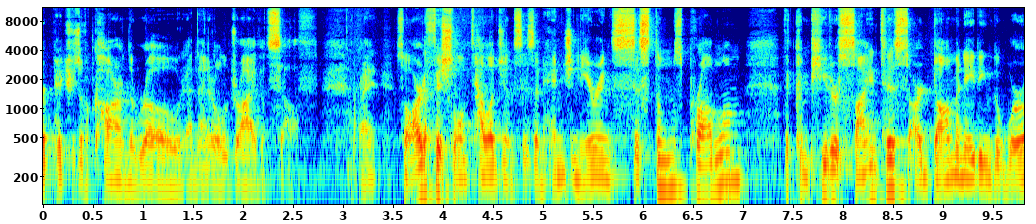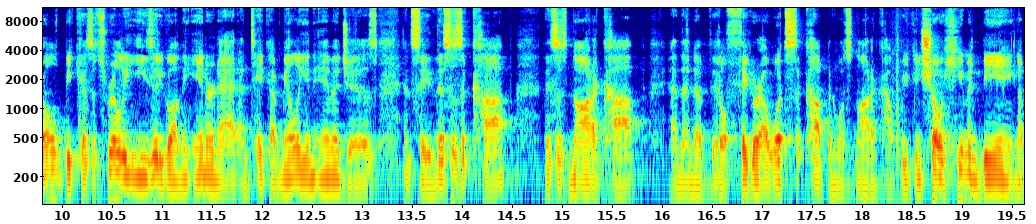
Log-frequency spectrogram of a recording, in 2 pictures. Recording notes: Recorded at LEx Toronto LC LExLunch on May 10, 2017.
